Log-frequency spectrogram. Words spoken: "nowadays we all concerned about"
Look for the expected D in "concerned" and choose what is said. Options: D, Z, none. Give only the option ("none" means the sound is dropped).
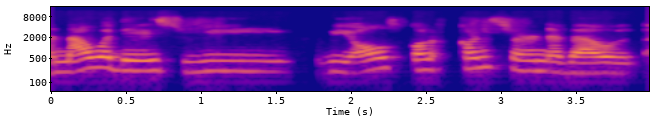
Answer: none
